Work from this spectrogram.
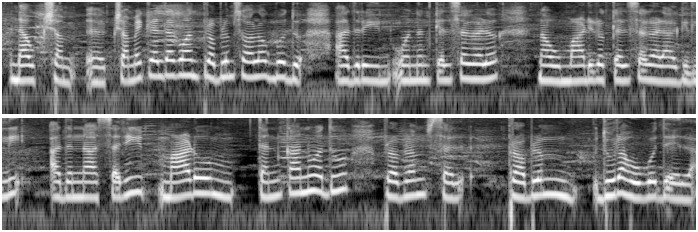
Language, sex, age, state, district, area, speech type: Kannada, female, 18-30, Karnataka, Dharwad, urban, spontaneous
